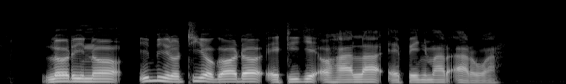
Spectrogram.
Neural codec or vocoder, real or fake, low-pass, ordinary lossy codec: none; real; none; none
